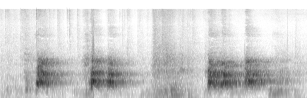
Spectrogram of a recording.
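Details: Indoor play between Dachshunds Jax and his sister Penny as they chase each other. Loud, harmonic growling barks arrive in pairs, two groups roughly two seconds apart, with quieter rumbling in between.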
